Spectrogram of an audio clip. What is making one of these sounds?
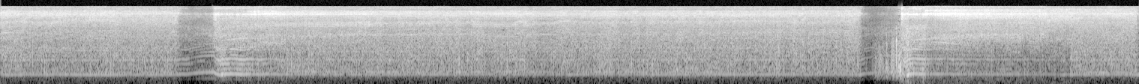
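An angle grinder whines loudly as its disc cuts into stone.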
